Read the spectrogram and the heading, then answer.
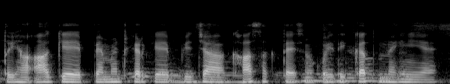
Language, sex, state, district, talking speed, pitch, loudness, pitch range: Hindi, male, Bihar, Begusarai, 200 wpm, 115 Hz, -22 LUFS, 115-120 Hz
